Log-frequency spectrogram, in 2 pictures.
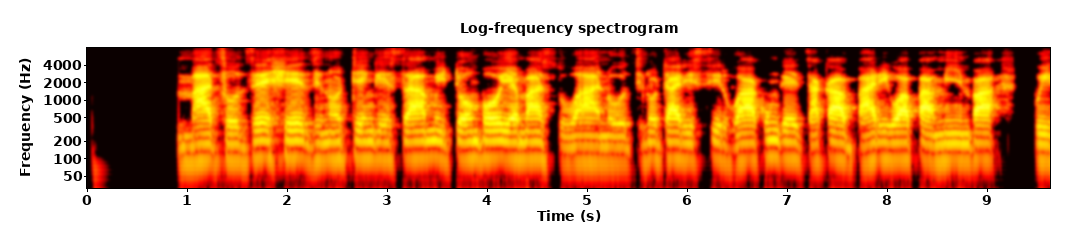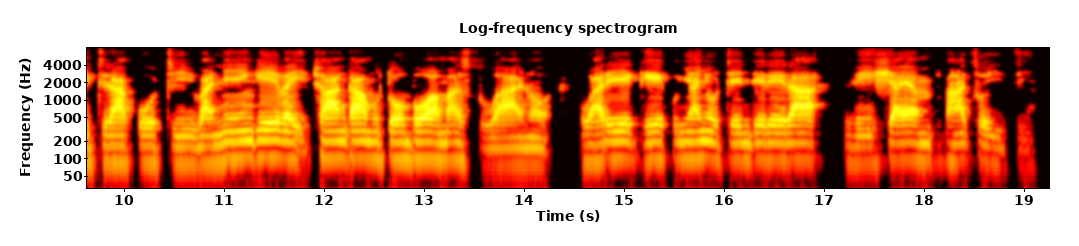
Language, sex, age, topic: Ndau, male, 50+, health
